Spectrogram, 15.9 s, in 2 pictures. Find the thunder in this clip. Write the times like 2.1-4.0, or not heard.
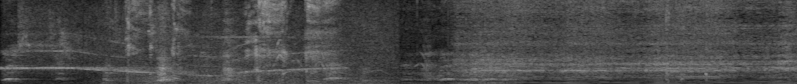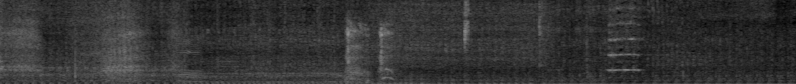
0.1-4.0.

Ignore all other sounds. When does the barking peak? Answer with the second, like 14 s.
2 s.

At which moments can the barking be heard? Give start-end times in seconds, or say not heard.
0.0-5.2.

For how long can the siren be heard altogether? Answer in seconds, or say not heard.
4 s.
